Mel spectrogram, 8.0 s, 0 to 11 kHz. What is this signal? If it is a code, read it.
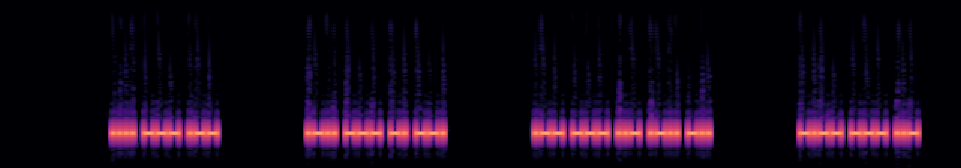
Morse code, heard as a keyed tone, about 46 wpm, 700 Hz. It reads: HOW LONG WOULD YOU
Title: 4x Word-Spacing - Sentences from Top 500 Words - 45wpm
